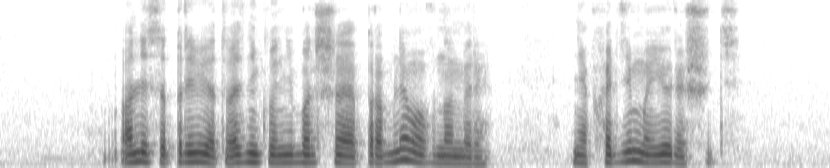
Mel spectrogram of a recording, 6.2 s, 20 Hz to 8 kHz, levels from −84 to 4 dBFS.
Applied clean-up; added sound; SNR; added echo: none; none; none; none.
